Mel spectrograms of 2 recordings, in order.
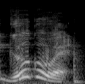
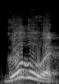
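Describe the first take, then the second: First: High, loud repeated call. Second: High, loud call across the room. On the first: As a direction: call it out again, insisting. Repeats the urging to Cody. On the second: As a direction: call it out to Cody. Urging Cody to search it. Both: Real, not acted.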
